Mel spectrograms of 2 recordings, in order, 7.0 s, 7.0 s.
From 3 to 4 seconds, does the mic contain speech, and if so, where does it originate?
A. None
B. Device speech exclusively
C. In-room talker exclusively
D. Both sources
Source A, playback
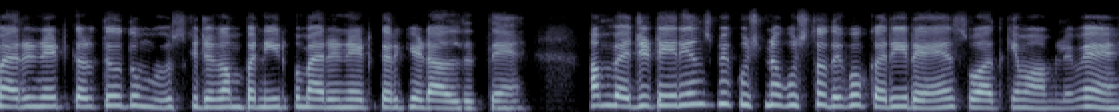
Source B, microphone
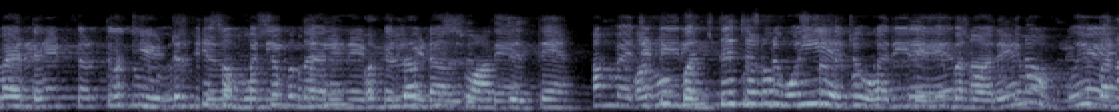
D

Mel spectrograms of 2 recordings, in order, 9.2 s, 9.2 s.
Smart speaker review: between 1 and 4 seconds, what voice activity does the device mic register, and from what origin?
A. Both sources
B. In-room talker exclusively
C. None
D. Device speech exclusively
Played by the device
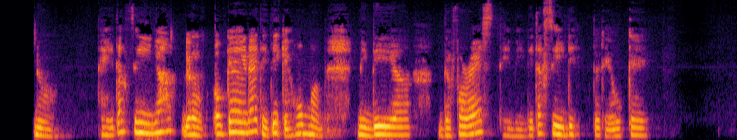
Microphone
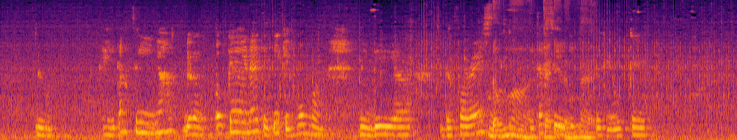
D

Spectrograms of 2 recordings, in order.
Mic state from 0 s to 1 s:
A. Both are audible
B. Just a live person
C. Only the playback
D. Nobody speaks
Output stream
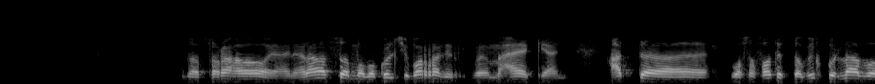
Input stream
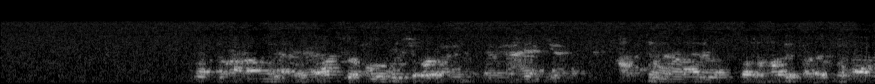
D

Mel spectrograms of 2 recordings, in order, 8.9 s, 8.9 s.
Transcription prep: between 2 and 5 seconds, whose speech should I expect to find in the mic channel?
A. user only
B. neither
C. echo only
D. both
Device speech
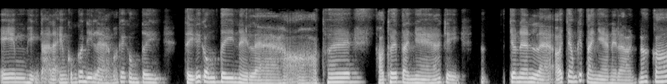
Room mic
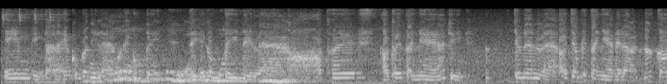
D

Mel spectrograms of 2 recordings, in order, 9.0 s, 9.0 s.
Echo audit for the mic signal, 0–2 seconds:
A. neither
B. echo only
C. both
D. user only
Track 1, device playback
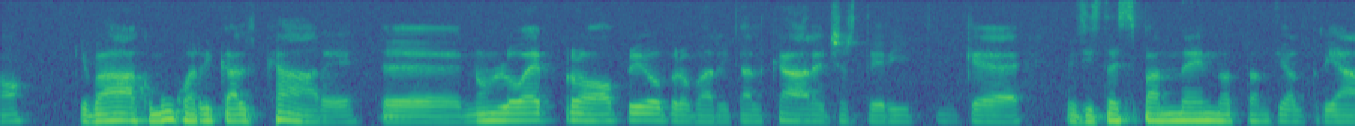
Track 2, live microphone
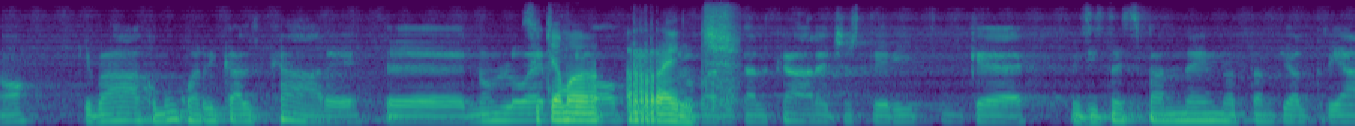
B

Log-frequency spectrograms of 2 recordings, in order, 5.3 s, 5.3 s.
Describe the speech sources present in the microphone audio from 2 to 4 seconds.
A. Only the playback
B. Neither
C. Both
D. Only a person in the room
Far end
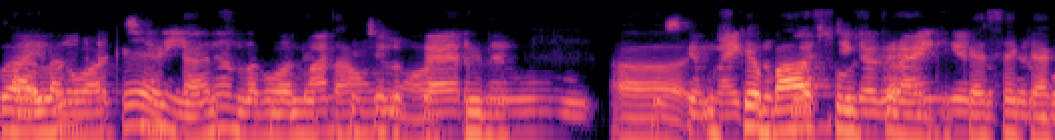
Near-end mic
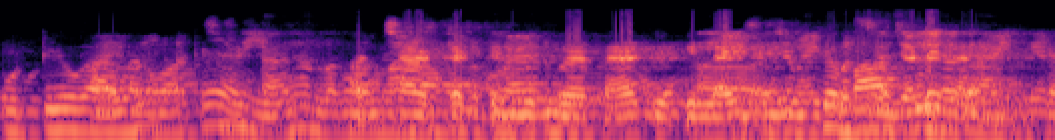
C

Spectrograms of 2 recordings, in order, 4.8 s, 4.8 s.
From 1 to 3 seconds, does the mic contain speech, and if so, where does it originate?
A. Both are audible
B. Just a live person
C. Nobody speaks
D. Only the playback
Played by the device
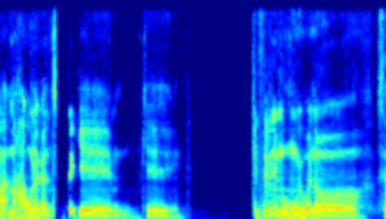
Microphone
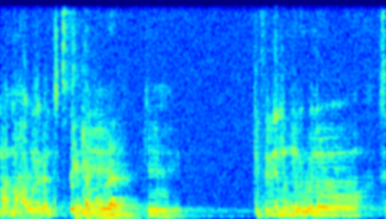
A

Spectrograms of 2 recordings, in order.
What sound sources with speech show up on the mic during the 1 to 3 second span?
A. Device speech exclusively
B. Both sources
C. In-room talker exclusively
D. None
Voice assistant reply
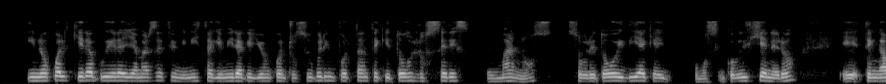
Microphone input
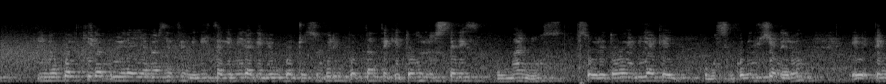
A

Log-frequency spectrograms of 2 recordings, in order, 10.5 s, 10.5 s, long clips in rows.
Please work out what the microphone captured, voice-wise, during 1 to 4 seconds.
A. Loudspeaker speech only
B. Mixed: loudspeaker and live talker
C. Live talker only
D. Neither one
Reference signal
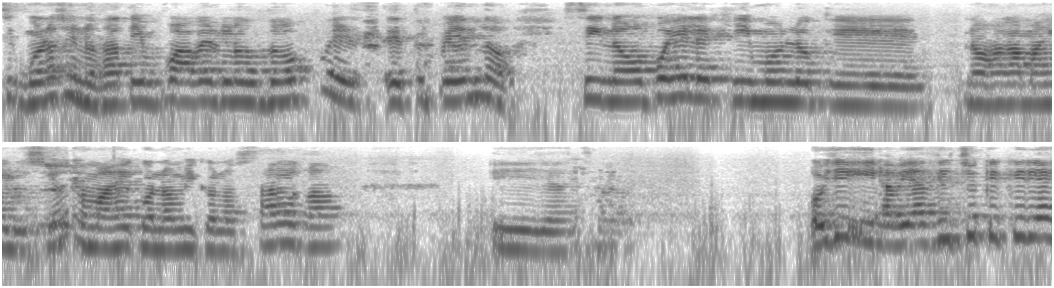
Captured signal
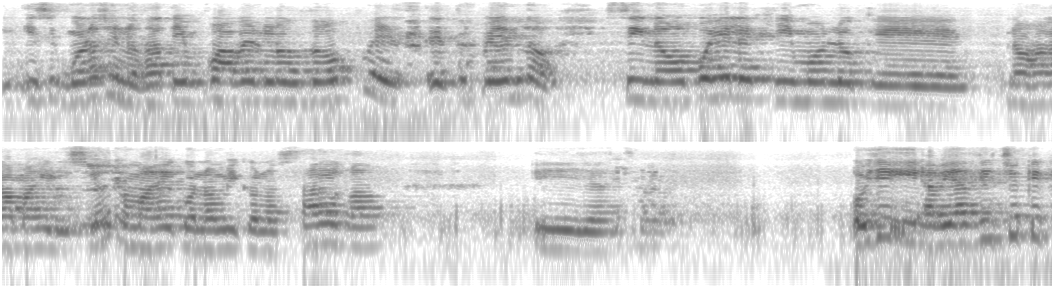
A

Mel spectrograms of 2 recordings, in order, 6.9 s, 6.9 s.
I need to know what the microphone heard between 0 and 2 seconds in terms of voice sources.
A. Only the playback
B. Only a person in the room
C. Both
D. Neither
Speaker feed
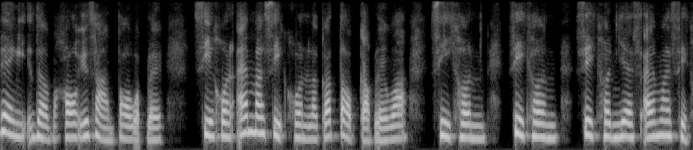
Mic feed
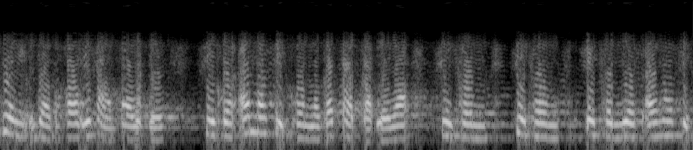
A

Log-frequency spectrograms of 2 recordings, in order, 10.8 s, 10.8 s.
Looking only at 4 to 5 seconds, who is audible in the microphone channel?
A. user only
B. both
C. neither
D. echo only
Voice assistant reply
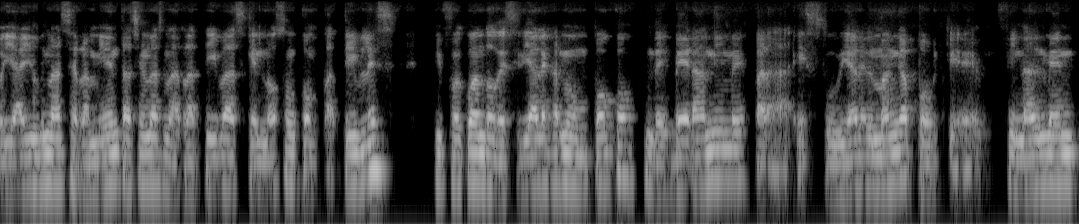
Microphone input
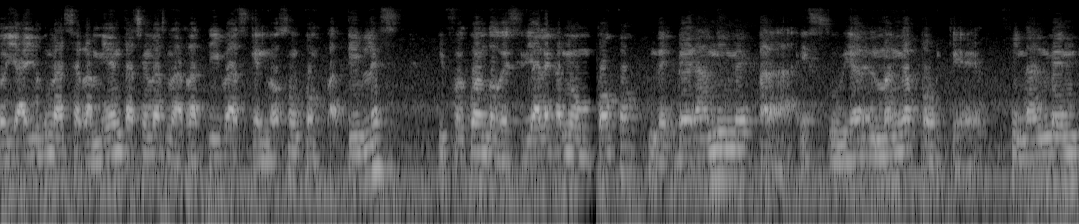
D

